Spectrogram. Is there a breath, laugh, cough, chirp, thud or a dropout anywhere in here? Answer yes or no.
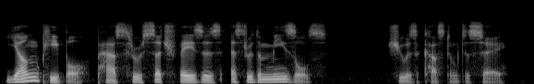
no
